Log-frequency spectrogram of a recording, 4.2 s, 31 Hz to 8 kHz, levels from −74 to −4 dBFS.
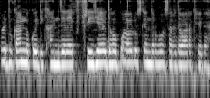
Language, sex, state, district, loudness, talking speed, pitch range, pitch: Hindi, female, Bihar, Kaimur, -14 LUFS, 285 wpm, 210-225 Hz, 215 Hz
